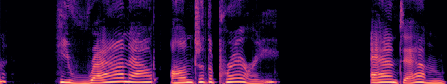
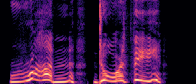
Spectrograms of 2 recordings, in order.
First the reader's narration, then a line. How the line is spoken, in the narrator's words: shouted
